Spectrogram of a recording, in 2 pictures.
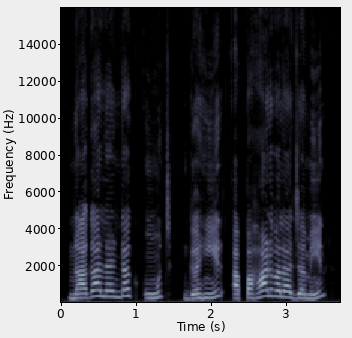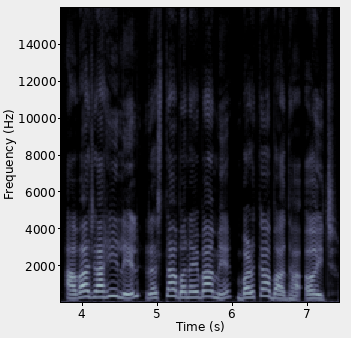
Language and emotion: Maithili, neutral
